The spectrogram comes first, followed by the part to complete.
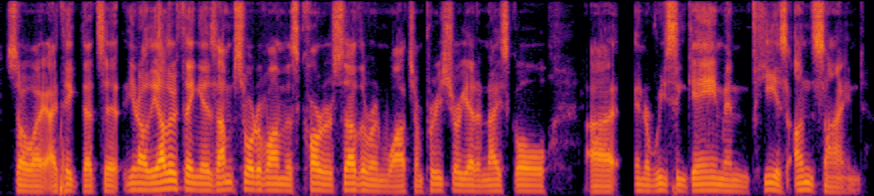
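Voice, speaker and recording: A man's voice: lowish voice, steady tone, a little fast, no echo, clean studio sound. A man with a New York accent co-hosting a sports podcast, giving opinions in a casual, matter-of-fact way. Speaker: podcast co-host.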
